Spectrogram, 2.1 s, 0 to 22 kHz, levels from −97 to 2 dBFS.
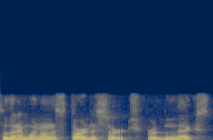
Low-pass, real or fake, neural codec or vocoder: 7.2 kHz; fake; vocoder, 22.05 kHz, 80 mel bands, Vocos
